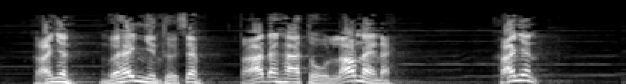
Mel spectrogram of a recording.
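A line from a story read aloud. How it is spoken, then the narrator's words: Furious angry shout. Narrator (Vietnamese): Tức tối và căm giận, gã lại quát lên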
